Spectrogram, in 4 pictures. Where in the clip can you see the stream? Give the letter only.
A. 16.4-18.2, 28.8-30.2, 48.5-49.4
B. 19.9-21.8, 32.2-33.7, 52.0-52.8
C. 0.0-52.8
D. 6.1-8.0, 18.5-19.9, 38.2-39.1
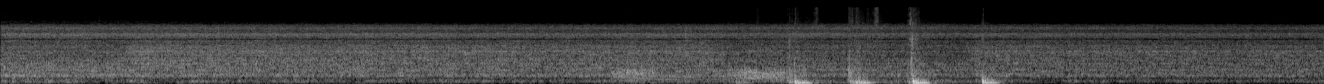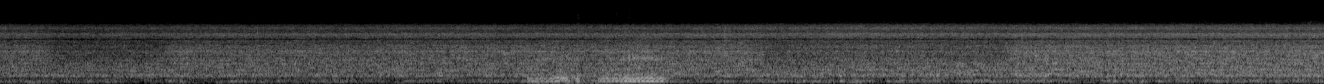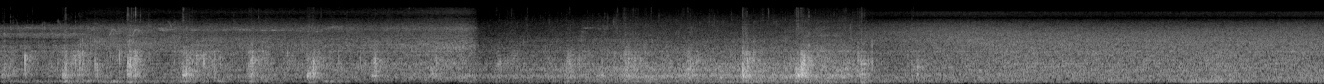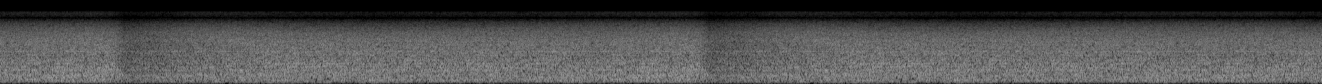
C.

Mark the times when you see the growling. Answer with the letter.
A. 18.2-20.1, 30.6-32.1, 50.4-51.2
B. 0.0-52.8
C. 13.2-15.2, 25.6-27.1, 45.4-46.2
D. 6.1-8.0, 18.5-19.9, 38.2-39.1
D.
